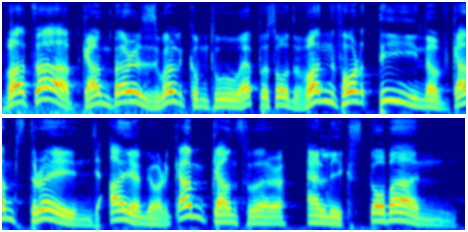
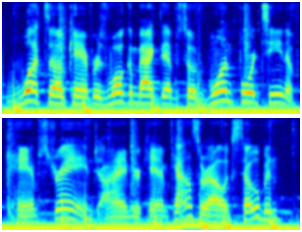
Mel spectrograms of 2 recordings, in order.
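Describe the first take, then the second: First: It is said in a spooky Dracula voice. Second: It is said in his normal voice.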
